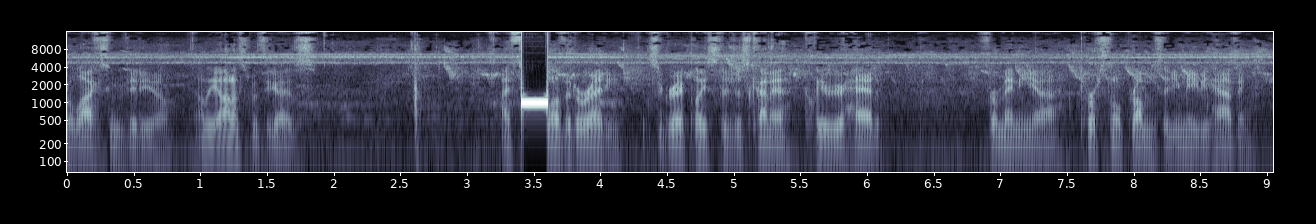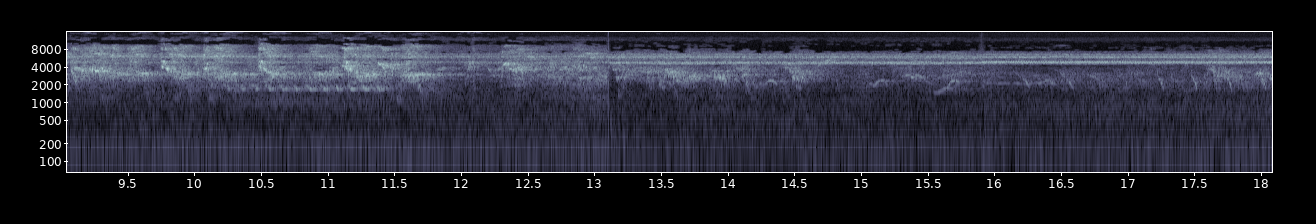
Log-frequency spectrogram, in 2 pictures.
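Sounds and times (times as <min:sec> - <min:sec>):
bird chirps: 0:02.8 - 0:05.7, 0:06.5 - 0:14.6.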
